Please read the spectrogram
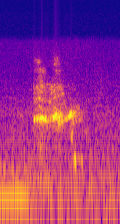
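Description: Near silence, broken about two-thirds of a second in by a faint, brief high-pitched call lasting under a second that trails off lower at its end.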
